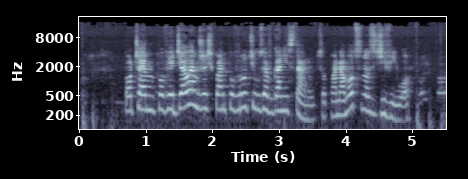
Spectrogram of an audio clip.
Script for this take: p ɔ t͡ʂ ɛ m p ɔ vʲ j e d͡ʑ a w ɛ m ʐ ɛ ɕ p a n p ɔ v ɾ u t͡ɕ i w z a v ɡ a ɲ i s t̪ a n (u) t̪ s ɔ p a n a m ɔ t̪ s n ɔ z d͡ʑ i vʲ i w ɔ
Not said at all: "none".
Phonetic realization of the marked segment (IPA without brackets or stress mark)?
u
